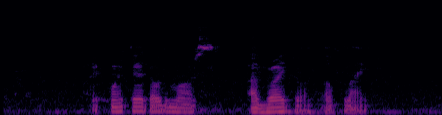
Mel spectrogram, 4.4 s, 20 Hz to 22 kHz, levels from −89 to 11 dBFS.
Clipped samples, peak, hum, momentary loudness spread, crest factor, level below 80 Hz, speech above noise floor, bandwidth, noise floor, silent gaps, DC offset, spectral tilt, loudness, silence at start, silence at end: under 0.1%; -34 dBFS; none; 15 LU; 20 dB; -76 dBFS; 23 dB; 13.5 kHz; -75 dBFS; none; under 0.1%; -7 dB/octave; -53 LUFS; 0.05 s; 0 s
